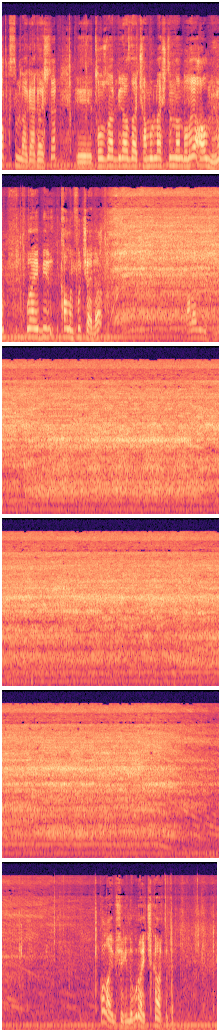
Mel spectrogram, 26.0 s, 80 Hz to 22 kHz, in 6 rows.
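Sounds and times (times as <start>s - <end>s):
hand vacuum running on carpet: 6.4s - 23.7s.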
